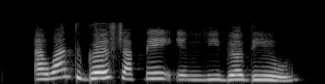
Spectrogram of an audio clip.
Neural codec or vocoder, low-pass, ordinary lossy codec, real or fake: codec, 16 kHz, 0.5 kbps, X-Codec, HuBERT features, trained on general audio; 7.2 kHz; none; fake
